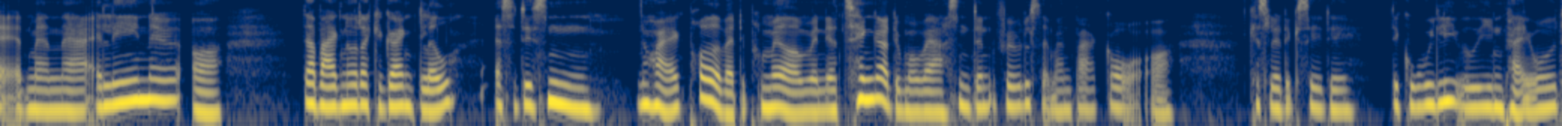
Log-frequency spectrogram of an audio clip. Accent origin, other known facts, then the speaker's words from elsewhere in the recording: Aalborg, North Denmark Region, Denmark; Vi kommer fra Aalborg-området, begge to.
